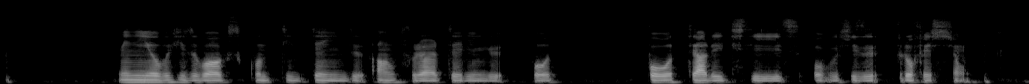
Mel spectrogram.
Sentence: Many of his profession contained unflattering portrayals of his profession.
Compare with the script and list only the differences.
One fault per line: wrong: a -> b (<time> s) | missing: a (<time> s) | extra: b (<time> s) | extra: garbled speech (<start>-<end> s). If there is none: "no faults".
wrong: profession -> works (1.9 s)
